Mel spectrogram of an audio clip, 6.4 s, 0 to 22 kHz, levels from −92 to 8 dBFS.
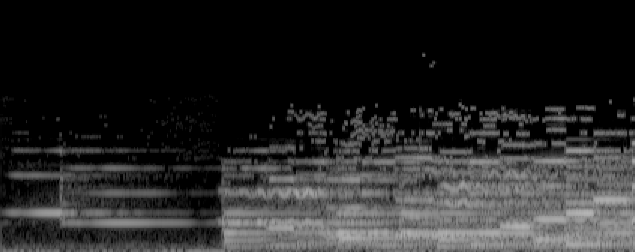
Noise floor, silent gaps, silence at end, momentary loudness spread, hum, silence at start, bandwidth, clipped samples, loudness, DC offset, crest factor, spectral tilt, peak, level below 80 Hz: -52 dBFS; none; 0 s; 18 LU; none; 0.05 s; 4.5 kHz; under 0.1%; -29 LUFS; under 0.1%; 18 dB; -5.5 dB/octave; -12 dBFS; -58 dBFS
